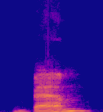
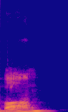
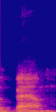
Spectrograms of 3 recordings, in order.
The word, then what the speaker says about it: Bam: Uh Don Carmon is saying Ali John is pronounced Bam. I know not bomb.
